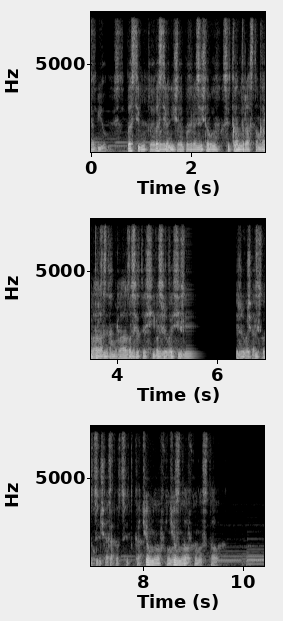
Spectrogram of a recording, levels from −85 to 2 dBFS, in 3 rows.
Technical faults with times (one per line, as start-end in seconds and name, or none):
0.00-10.43 doubled audio track
5.38-6.39 call audio freeze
